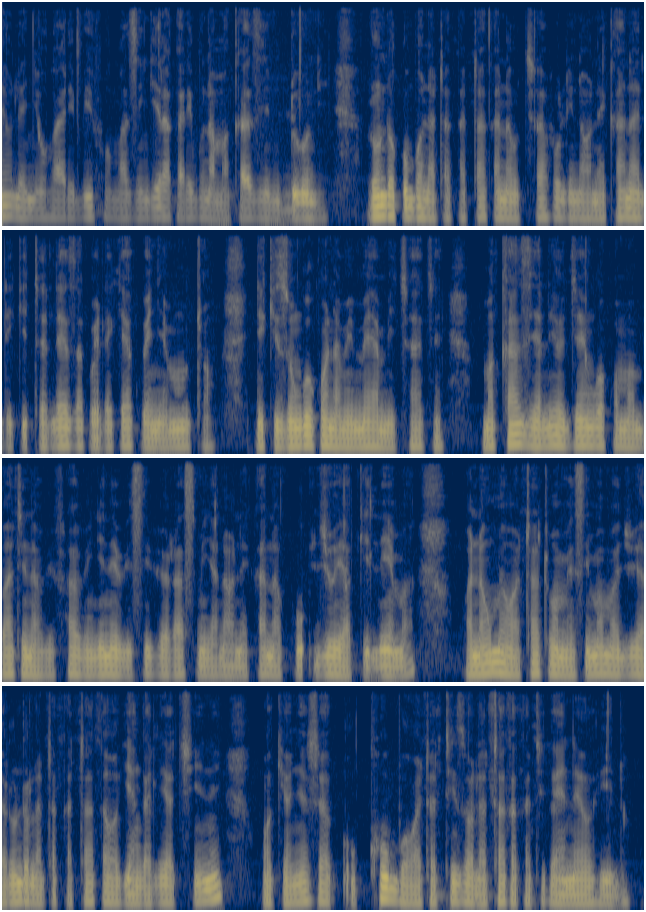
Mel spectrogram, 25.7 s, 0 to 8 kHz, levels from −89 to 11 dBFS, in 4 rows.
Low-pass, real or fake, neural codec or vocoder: 7.2 kHz; fake; vocoder, 44.1 kHz, 128 mel bands every 512 samples, BigVGAN v2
